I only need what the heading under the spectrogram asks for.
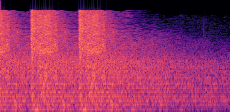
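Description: A loud burst of machine gun fire from a video intro: rapid, rattling shots with two sharper cracks early on, then a dense clatter that keeps going without a pause. No one speaks.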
